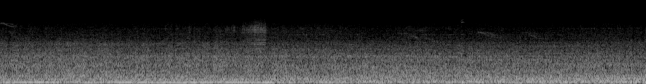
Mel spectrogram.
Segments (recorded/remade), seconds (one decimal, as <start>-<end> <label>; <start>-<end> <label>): 0.0-0.7 recorded; 0.7-2.2 remade; 2.2-4.5 recorded; 4.5-5.2 remade; 5.2-6.5 recorded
